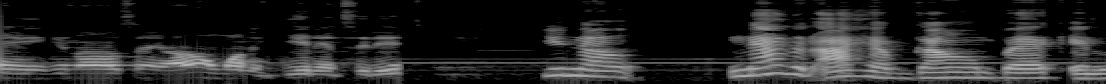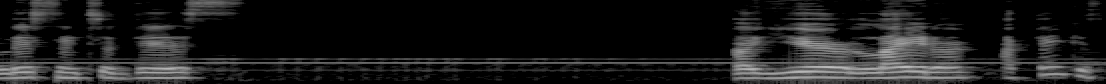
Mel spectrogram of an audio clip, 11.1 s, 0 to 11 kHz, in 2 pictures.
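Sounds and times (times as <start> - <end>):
thin steady hum: 0.0 - 11.0.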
